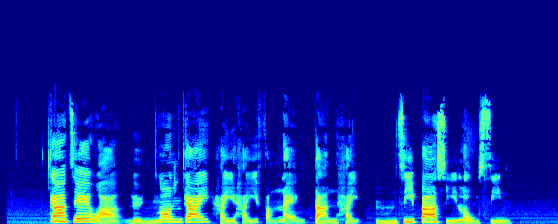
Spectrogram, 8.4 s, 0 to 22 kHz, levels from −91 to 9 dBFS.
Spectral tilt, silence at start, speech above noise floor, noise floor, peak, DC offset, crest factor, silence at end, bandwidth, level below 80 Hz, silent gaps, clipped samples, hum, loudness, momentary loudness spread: -3.5 dB/octave; 0.75 s; 42 dB; -63 dBFS; -2 dBFS; under 0.1%; 22 dB; 0.75 s; 13 kHz; -78 dBFS; none; under 0.1%; none; -21 LUFS; 17 LU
